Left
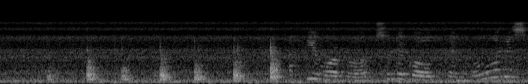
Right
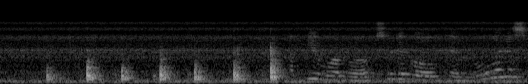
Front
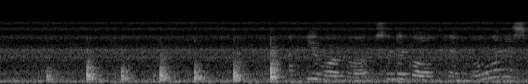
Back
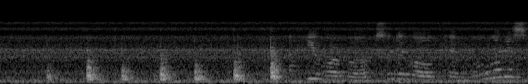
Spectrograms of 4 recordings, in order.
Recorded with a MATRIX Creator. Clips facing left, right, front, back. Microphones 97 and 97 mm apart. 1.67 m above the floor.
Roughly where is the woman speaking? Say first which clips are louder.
Left 7 dB, front 4 dB; ahead left.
